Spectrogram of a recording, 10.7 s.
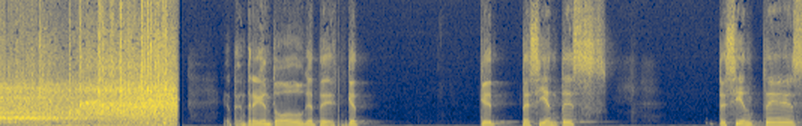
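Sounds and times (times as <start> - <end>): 
large crowd shouting a team chant: 0.0 - 2.4
speech: 3.2 - 4.9, 6.4 - 8.1, 9.5 - 10.6.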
